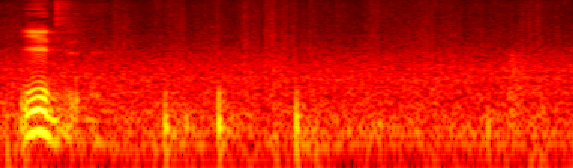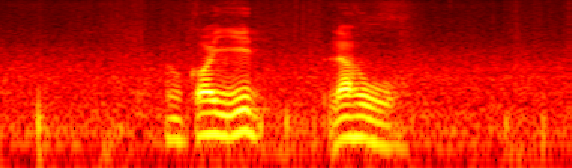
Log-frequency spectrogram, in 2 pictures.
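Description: A young man speaks calmly in short phrases.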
